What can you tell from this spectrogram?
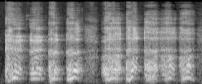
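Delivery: a hammed-up wheezy cough; imitating grandma's cough; mock sick cough. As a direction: fake a sick person's coughing fit. Acting out grandma sick with Rona.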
